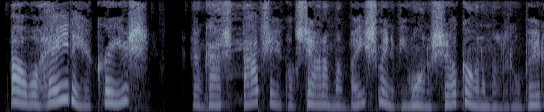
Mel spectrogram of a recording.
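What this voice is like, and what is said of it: Cartoon character voice, no lisp. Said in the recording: “I can do a Herbert the Pervert but just without his whistle lisp.”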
